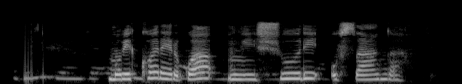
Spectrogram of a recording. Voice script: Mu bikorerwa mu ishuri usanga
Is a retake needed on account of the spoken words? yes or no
no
